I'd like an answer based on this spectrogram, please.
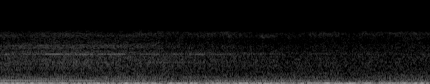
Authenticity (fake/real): real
